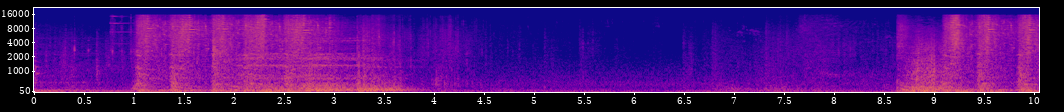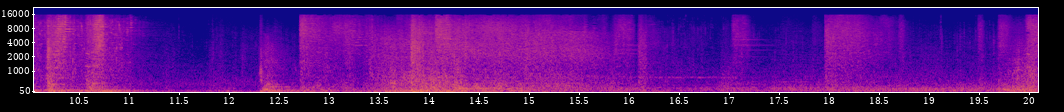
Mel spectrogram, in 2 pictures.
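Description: Magic spells crackle and burst as game characters fight.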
